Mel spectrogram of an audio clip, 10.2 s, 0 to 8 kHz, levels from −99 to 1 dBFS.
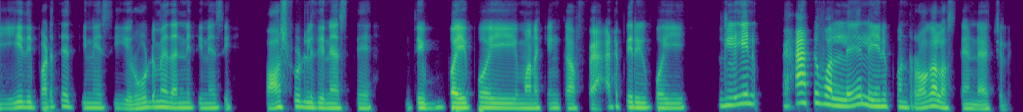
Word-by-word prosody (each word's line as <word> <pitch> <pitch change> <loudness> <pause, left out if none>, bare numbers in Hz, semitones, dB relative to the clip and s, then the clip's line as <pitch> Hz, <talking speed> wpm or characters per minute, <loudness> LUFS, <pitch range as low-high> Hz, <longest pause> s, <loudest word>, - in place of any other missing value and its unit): ఏది 140 0 +1
పడితే 140 +5 -4
అది 140 - -11
తినేసి, 125 -1 -5 0.2
రోడ్డు 140 +3 -1
మీద 140 - +1
అన్ని 130 0 -1
తినేసి, 120 +2 -4 0.4
ఫాస్ట్ 145 +1 +2
ఫుడ్‌లు 140 -4 0
తినేస్తే 120 -1 -2 0.5
దిబ్బైపోయి, 125 0 +3 0.2
మనకింకా 120 0 -2 0.2
ఫ్యాట్ 145 +3 -1
పెరిగిపోయి, 125 -2 0 0.5
గ్లెను 230 +4 +4 0.3
ఫ్యాట్ 260 +1 +6
వల్లే 175 -3 +4
లేనిపోనీ 160 -4 0
రోగాలోస్తాయండి 120 - +1
యాక్చలి. 90 -4 -12
130 Hz, 125 wpm, -24 LUFS, 120-145 Hz, 0.5 s, ఫ్యాట్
